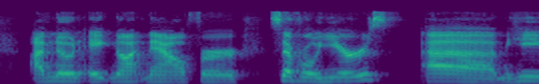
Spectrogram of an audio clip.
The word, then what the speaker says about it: Eknauth: So ache not, no pain.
